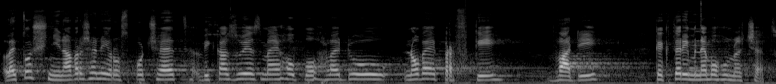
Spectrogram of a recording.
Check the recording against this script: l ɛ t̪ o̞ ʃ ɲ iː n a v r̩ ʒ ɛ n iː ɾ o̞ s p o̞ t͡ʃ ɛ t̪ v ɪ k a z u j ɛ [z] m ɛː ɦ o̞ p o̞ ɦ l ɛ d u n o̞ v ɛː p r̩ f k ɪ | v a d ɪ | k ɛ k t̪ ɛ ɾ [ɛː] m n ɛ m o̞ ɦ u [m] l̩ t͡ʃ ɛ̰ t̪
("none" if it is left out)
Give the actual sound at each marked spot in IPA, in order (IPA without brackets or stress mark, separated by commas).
z, iː, m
